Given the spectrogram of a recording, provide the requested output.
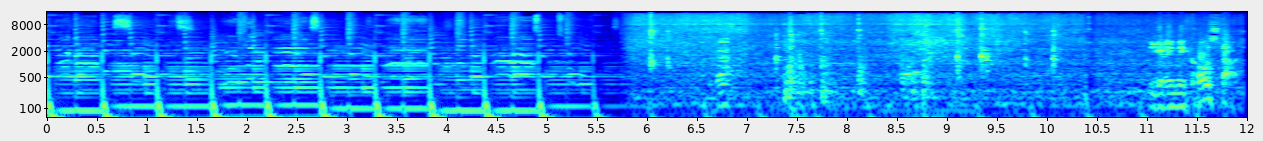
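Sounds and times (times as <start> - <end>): metal ladle scraping wok: 5.8 - 10.4
food sizzling in a wok: 5.8 - 11.0.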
